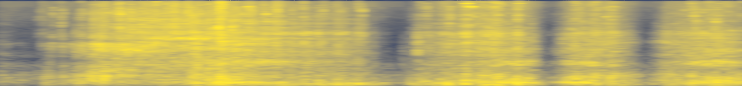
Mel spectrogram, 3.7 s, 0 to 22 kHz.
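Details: Old wagon with deep flanges on Tri-ang/Hornby model track, Series 3 and Super 4 joined by converter rail to System 6: a gritty rumbling clatter in short runs as it rolls. The wheel flanges are hitting the rail chairs.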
